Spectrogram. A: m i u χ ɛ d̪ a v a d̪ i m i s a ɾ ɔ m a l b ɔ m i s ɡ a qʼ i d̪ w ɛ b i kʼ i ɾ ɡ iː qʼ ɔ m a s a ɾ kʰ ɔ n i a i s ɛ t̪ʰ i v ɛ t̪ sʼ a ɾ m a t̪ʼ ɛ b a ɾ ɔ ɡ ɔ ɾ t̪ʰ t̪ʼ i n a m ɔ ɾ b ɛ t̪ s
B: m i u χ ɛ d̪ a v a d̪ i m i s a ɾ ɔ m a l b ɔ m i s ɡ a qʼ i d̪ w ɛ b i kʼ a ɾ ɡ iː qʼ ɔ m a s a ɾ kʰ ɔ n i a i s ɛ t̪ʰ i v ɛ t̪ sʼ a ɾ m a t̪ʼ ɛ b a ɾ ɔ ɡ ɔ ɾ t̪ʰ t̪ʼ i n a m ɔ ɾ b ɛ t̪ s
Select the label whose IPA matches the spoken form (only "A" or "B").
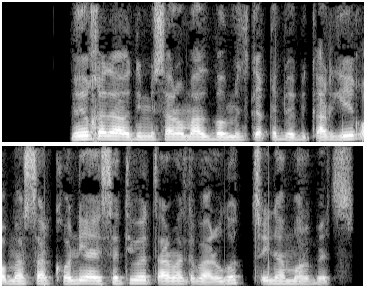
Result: B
